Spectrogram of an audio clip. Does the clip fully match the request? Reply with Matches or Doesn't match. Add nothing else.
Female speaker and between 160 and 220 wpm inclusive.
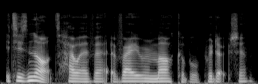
Matches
